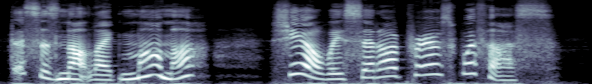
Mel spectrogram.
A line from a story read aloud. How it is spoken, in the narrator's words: I was equally astonished and exclaimed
